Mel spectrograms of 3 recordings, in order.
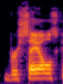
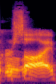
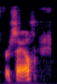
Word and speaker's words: Versailles: And it was black tie, so I put on my long black formal wear and spangly top and headed off to Versailles, Kentucky, which is how we pronounce it. It looks like Versailles, but it's Versailles.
